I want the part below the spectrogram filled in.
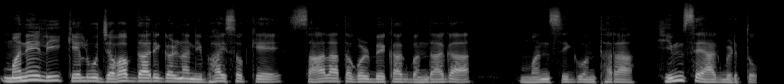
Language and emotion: Kannada, sad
